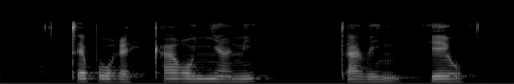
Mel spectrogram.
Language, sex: Northern Sotho, male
